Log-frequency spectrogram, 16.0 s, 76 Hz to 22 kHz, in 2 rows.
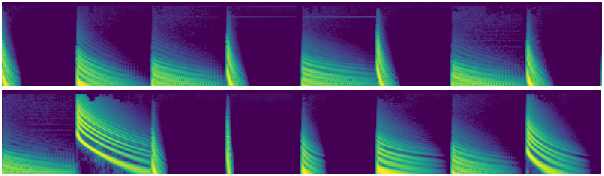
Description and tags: MOOG 32 ANALOG KICK SAMPLE CHAIN x 16
octatrack analog sample chain drum percussion drums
